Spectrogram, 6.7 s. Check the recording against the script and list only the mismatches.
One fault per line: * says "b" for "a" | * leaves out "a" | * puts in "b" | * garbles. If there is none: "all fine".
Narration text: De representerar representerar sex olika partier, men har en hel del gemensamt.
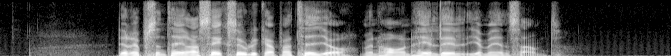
* leaves out "representerar"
